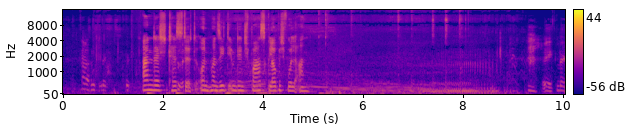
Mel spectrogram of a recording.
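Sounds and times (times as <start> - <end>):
motorcycle engine slowing: 1.6 - 9.3
man talking: 2.1 - 2.6.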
